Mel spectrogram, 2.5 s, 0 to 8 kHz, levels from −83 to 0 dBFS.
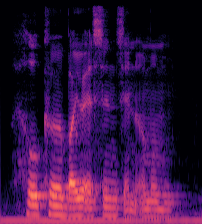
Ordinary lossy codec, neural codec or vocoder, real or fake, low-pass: none; none; real; 7.2 kHz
